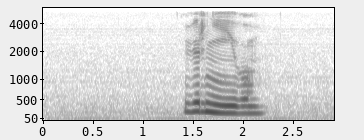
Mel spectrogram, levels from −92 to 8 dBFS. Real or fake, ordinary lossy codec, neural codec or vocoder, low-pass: real; MP3, 48 kbps; none; 5.4 kHz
